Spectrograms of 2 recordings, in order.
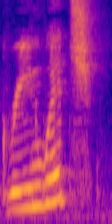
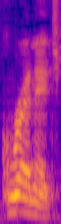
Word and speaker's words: Greenwich: we're in greenwich village even though it looks like green witch green witch it's actually just pronounced greenwich and this place is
